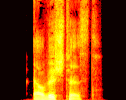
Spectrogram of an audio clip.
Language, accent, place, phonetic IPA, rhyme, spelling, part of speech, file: German, Germany, Berlin, [ɛɐ̯ˈvɪʃtəst], -ɪʃtəst, erwischtest, verb, De-erwischtest.ogg
- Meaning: inflection of erwischen: 1. second-person singular preterite 2. second-person singular subjunctive II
